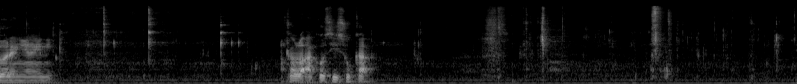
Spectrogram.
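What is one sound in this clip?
A man chews with wet smacking sounds.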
